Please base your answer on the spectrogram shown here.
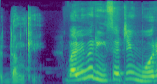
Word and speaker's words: Dunki: SRK even mentioned that the word donkey is called Dunki in Punjabi. It could be called donkey. It is donkey. The way a part of the country pronounces donkey in India is Dunki. The Punjabis, they say Dunki.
